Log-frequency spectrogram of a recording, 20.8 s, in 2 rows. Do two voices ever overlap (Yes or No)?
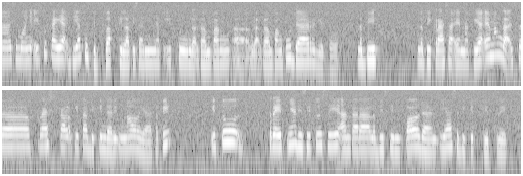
No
